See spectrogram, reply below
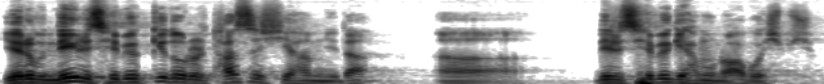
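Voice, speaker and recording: A middle-aged man, a pastor, preaching a revival sermon with folksy storytelling that swings from hushed asides to shouted exhortation, in a large church sanctuary. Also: mid-range voice, lively intonation, quick pace. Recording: reverberant church hall with faint room noise.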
